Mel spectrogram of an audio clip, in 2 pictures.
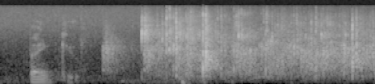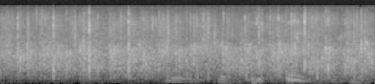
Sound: audience applauding

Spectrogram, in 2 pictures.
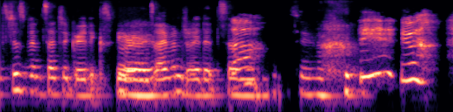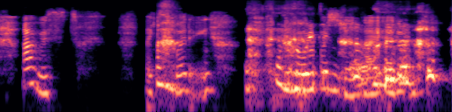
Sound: laughs

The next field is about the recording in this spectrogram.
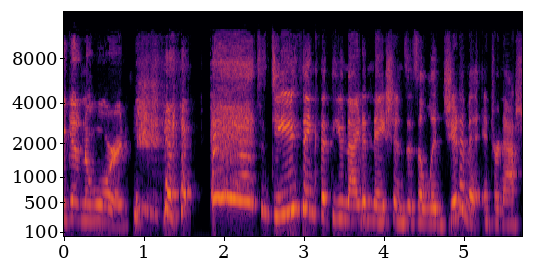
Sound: laughs

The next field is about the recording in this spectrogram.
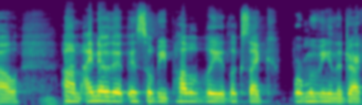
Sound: inhales

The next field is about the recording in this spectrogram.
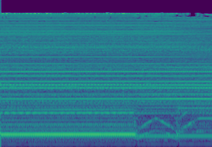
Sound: machine revving; machine whizzing

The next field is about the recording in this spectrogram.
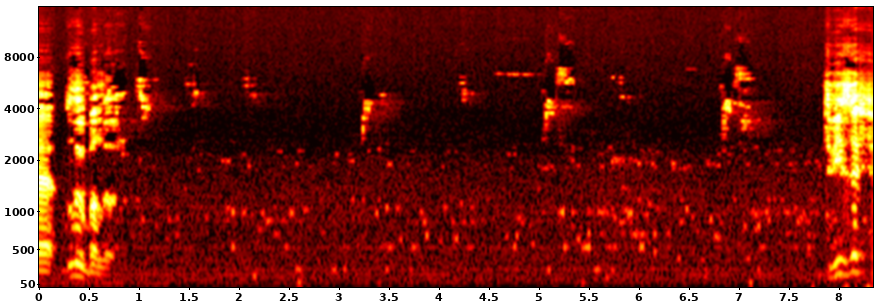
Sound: birds chirping

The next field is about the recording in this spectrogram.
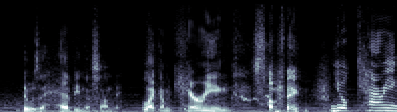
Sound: chuckles

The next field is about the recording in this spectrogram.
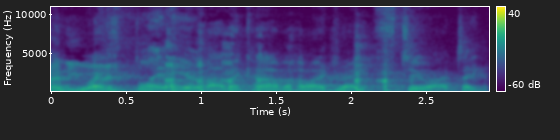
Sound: laughing

